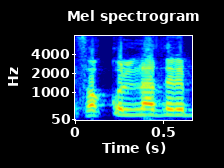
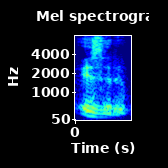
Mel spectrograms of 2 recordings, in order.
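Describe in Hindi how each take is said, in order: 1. यह शब्द पिछले शब्द से जुड़ा है। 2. यह शब्द अकेले बोला जाता है।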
